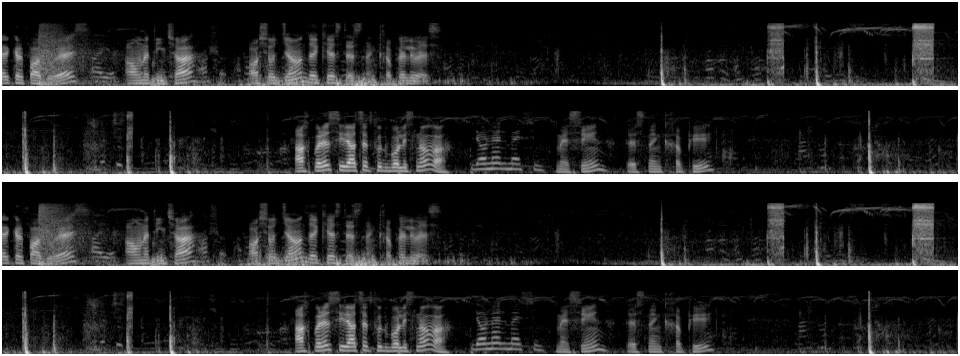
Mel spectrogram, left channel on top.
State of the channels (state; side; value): normal; both; correlation 0.92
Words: ես։ Այո։ Անունդ ինչ է։ Աշոտ ջան, դե քեզ տեսնենք, խփելու ես։ Աղբերը սիրացած ֆուտբոլիստն ով է։ Լիոնել Մեսին։ Մեսին, տեսնենք խփի։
